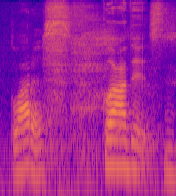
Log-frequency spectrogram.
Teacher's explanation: I don't say is. I use a schwa there.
